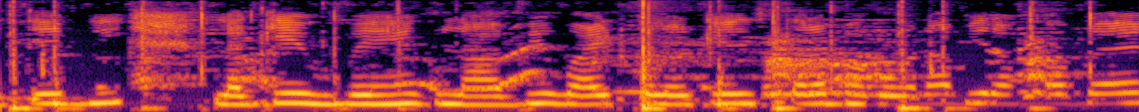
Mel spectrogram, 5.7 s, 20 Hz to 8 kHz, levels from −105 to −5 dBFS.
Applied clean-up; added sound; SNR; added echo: classical method spectral subtraction.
